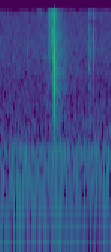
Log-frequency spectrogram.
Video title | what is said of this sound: WW First Look: Cut Da Carb! | can you hear how crispy that is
